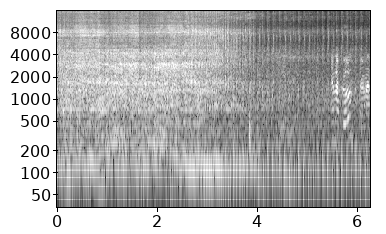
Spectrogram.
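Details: Yamaha Vixion with a customer complaint of a rough engine, kick-started: uneven idle with a loose tick of about three or four a second over the engine.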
